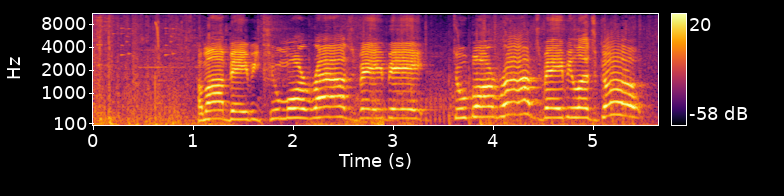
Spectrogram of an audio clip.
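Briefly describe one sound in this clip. A young man shouts excitedly into a microphone, close by.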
